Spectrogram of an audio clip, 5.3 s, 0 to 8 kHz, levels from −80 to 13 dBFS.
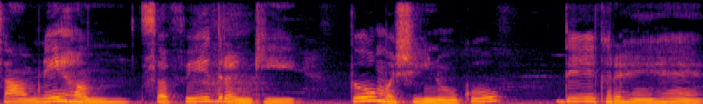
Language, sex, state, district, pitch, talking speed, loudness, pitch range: Hindi, male, Chhattisgarh, Raipur, 215 Hz, 125 wpm, -13 LUFS, 200-250 Hz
